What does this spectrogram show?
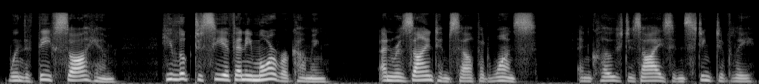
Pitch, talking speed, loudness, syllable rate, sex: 170 Hz, 190 wpm, -18 LUFS, 5.5 syllables/s, female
